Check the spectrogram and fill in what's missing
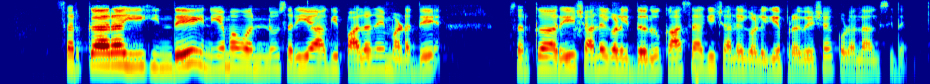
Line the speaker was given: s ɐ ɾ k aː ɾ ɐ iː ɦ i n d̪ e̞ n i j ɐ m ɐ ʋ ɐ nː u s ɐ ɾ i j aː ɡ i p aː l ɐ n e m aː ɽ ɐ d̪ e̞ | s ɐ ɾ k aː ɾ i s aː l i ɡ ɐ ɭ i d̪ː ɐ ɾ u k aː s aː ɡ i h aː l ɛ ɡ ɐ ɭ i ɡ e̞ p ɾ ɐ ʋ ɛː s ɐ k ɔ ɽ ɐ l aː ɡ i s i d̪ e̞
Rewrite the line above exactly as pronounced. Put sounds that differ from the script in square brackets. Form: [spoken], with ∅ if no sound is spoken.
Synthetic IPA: s ɐ ɾ k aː ɾ ɐ iː ɦ i n d̪ e̞ n i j ɐ m ɐ ʋ ɐ nː u s ɐ ɾ i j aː ɡ i p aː l ɐ n e m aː ɽ ɐ d̪ e̞ | s ɐ ɾ k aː ɾ i [ʃ] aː l [ɛ] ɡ ɐ ɭ i d̪ː ɐ ɾ u k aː s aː ɡ i [ʃ] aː l ɛ ɡ ɐ ɭ i ɡ e̞ p ɾ ɐ ʋ ɛː [ʃ] ɐ k ɔ ɽ ɐ l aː ɡ i s i d̪ e̞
